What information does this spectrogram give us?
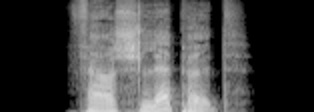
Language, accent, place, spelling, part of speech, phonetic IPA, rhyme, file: German, Germany, Berlin, verschleppet, verb, [fɛɐ̯ˈʃlɛpət], -ɛpət, De-verschleppet.ogg
- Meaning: second-person plural subjunctive I of verschleppen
